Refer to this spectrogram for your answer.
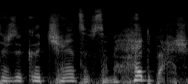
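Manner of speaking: soft-spoken voice. Speaking to another character in a tabletop game, speaking softly.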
